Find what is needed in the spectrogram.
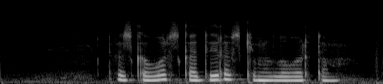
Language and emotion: Russian, sad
